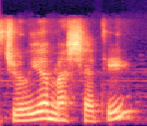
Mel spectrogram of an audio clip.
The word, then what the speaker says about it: Julia Mascetti: Her name is Julia Machetti.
